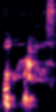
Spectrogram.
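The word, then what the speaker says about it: Wodehouse: Well, but of course you're talking about an author who couldn't pronounce his own last name either. I mean, everyone knows it should be Woodhouse.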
